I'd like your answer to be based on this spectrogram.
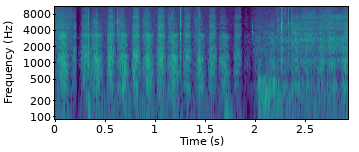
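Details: Home DIY scaling of an older 10-year-old yellow Lab's teeth without anesthesia: rapid, repeated short scratching strokes as heavy tartar is scraped from the upper teeth near the gumline with a hand pick, done to reduce bad breath.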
